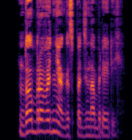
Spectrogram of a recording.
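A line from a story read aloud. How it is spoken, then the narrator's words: Hurried farewell. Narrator (Russian): торопливо попрощался Харен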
